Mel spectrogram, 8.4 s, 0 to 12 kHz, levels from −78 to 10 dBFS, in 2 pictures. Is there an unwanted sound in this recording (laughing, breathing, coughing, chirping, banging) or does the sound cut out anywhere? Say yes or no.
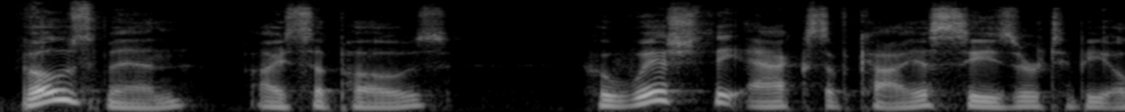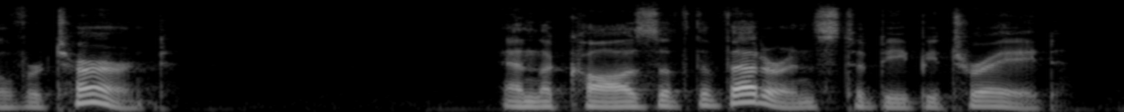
no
